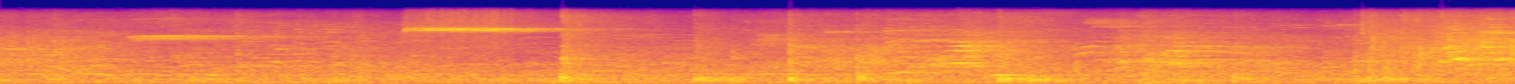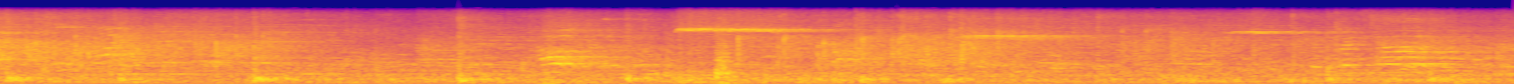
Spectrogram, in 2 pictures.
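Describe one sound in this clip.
Young men call out and shout to each other across a large echoing gym.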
